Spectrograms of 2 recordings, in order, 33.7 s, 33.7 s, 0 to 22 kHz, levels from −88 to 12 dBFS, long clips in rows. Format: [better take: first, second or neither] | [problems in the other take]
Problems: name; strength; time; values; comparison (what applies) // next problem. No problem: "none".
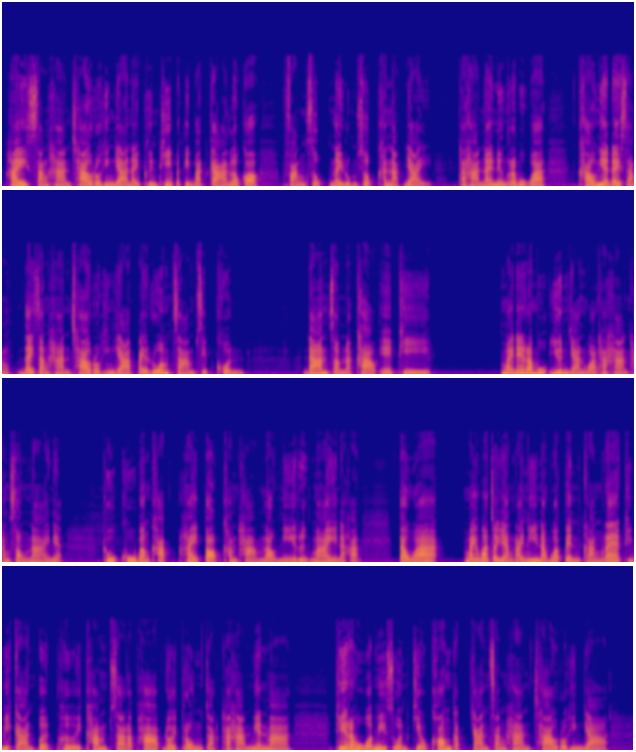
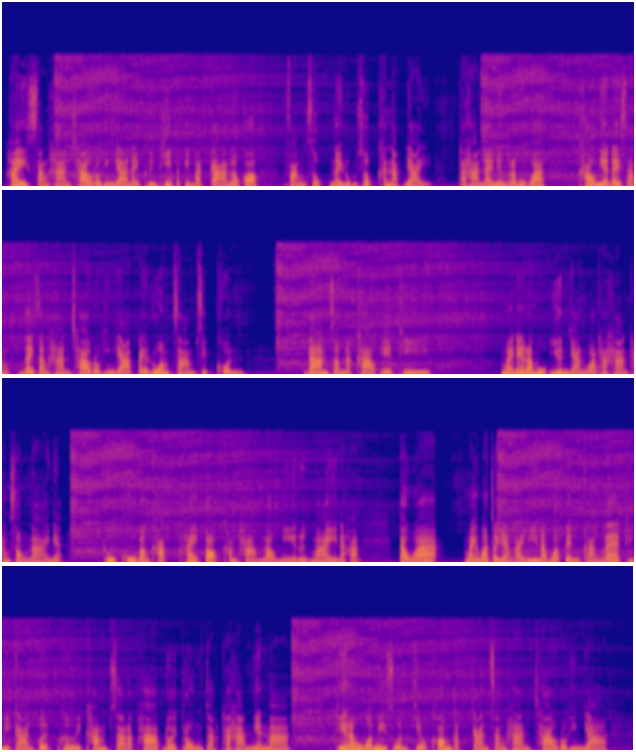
first | hiss; noticeable; throughout; 15 dB below the speech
